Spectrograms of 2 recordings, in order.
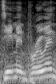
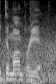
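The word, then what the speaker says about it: Demonbreun: You may be on Google Maps and it pronounces it Demon Bruin, but it's actually de Mumbrien.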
